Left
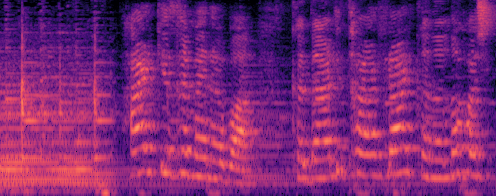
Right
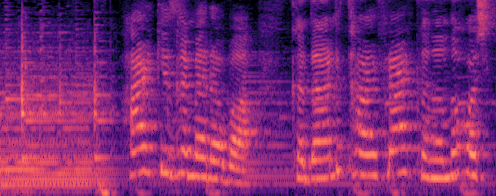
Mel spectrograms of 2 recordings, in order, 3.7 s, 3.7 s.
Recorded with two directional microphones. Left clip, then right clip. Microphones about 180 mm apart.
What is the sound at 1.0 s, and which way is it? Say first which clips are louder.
A woman's voice: right 2 dB; 40° right (ahead or behind).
